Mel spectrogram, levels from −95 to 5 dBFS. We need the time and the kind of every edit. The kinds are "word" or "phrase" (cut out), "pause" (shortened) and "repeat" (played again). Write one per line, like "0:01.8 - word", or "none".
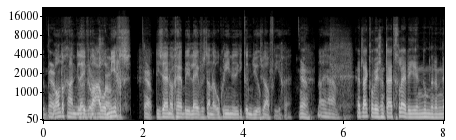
0:04.3 - word
0:05.4 - pause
